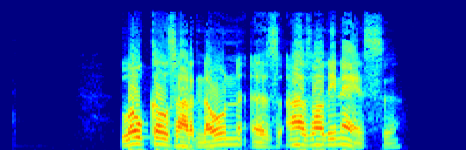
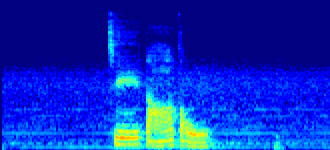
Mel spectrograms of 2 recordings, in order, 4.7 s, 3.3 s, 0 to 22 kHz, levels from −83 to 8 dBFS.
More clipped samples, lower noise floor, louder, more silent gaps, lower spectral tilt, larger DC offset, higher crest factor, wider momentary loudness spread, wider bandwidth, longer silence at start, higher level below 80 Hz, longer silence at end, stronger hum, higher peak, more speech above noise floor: neither; first, -82 dBFS vs -52 dBFS; first, -14 LUFS vs -24 LUFS; neither; second, -4 dB/octave vs -6.5 dB/octave; neither; about the same, 16 dB vs 20 dB; second, 10 LU vs 19 LU; about the same, 16 kHz vs 15.5 kHz; about the same, 1.2 s vs 1.1 s; first, -50 dBFS vs -64 dBFS; first, 0.7 s vs 0.5 s; neither; first, 0 dBFS vs -8 dBFS; first, 69 dB vs 30 dB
